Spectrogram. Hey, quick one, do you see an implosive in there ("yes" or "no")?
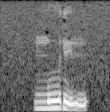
no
